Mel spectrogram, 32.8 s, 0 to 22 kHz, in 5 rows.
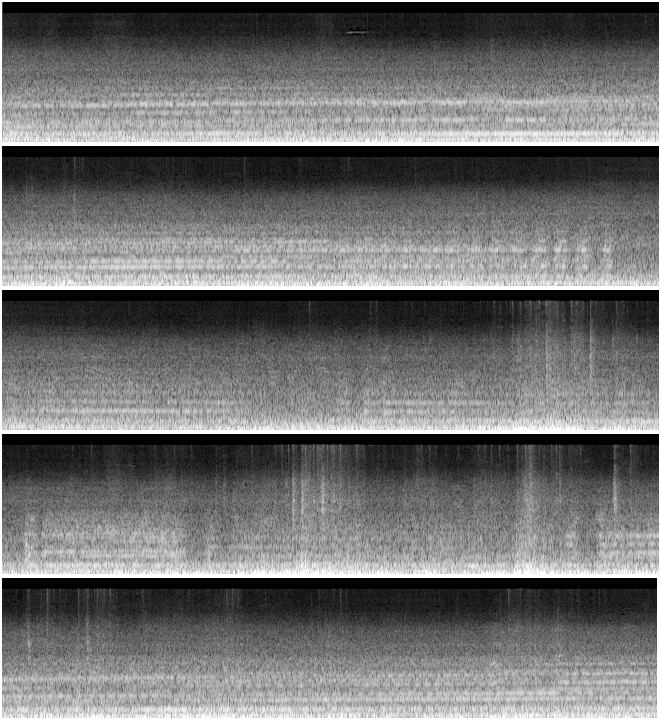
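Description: Inside a 1992 Mercedes-Benz O405 city bus under way: a whining drivetrain tone rising slowly in pitch over the low rumble of the diesel, fading out and coming back a few times. Clusters of sharp rattles and knocks come through in the middle.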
